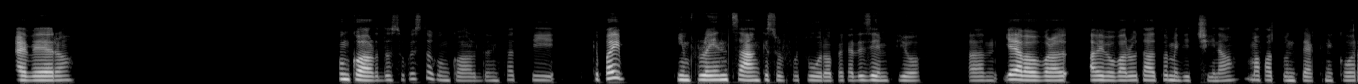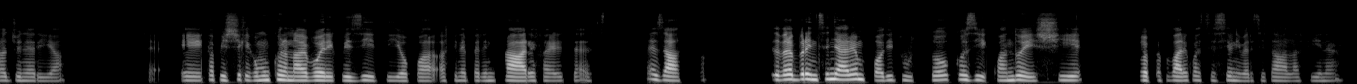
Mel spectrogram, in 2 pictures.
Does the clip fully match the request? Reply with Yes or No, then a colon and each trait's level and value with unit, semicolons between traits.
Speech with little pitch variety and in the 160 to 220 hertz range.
Yes: narrow, 2.0 semitones; high, 190 Hz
